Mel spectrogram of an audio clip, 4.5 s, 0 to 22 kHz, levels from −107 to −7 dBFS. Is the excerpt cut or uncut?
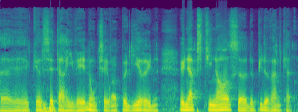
uncut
